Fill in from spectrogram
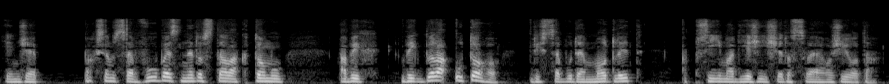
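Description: A man's voice: mid-range voice, husky, dry recording, close to an everyday voice. A man voicing an indignant, hurt young girl who talks in a complaining, sulky way.

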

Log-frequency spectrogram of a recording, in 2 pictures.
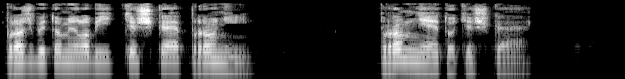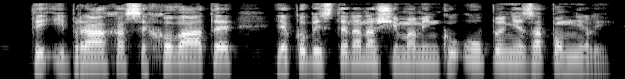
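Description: A man's voice: a little high, no room sound, pitched above the performer's own voice, close to an everyday voice. A man putting on an upset, indignant teenage girl. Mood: tearful, angry. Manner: protesting, indignant.

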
